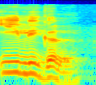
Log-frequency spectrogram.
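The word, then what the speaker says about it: illegal: जहाँ पर भी ये डबल आर डबल एल आएगा तो आप उसको सिंगल बार ही प्रोनाउंस करें, इरेगुलर, इलॉजिकल, ठीक है, इलीगल।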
